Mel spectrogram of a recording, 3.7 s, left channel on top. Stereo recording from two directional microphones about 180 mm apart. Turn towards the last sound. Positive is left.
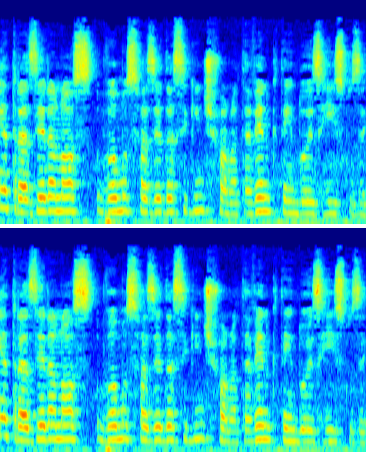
turn(degrees=-30)  # may be behind; listen again after turning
